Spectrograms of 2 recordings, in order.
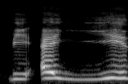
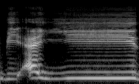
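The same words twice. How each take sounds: First: The final vowel of 'ayyi' is kept short. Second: The final vowel of 'ayyi' is drawn out long. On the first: The speaker calls it right. "Yi ni tak boleh panjang" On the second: The speaker calls it wrong. "Sebab kebiasaannya bi ayyi dzam"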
